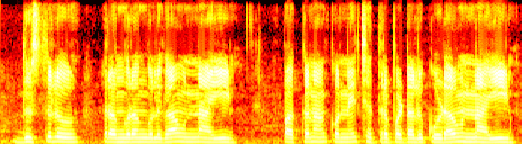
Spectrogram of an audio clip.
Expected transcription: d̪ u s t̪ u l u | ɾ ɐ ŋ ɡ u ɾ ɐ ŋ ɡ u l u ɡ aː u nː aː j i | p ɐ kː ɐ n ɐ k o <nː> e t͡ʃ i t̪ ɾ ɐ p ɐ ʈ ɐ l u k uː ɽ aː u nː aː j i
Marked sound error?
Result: no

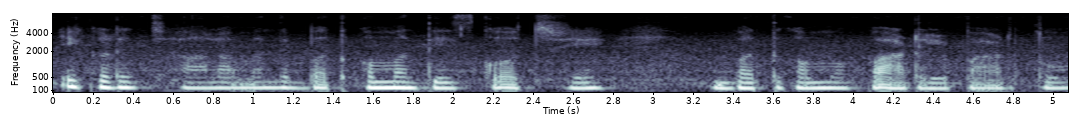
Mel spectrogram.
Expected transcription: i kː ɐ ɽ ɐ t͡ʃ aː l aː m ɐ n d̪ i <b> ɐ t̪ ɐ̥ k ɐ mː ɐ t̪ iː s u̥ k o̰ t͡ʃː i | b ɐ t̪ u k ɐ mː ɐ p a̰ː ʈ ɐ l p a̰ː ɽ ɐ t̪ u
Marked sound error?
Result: no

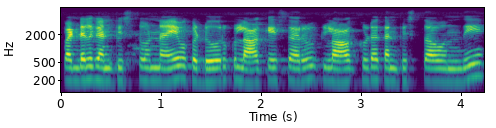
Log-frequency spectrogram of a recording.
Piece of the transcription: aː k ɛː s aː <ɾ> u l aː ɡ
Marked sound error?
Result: no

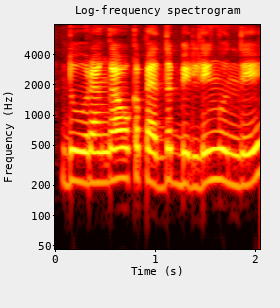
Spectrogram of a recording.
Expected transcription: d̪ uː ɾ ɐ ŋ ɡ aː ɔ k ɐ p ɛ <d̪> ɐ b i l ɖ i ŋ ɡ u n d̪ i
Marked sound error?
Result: yes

